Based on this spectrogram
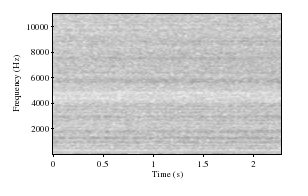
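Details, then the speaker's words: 400 W inverter plugged into truck's single outlet, powering Starlink and laptop charging, truck running: loud steady whirring rush over a constant unchanging hum; inverter cooling fan far too noisy. "I don't think they could have made that thing any louder."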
